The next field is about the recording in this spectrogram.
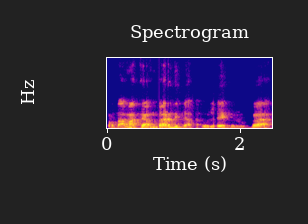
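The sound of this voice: A man's fairly slow speech with ordinary pitch variation and audible room echo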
